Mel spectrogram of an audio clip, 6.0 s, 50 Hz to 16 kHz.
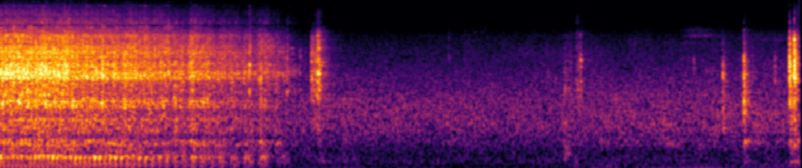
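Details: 1911 Scott two-stroke motorcycle, first start after mechanical restoration, with cleaned carburettor air holes and an AMAC carb: buzzy lawnmower-like beat at about four pulses a second fading away smoothly, running cleanly.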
